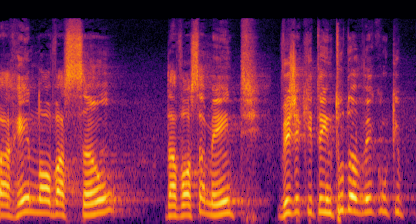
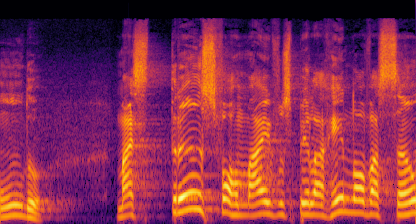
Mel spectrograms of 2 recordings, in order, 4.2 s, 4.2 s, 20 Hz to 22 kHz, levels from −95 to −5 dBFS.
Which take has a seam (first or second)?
first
